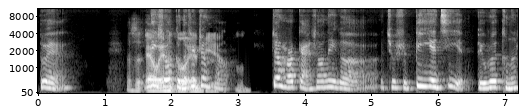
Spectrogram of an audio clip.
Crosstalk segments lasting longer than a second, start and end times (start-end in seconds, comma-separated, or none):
1.6-2.8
